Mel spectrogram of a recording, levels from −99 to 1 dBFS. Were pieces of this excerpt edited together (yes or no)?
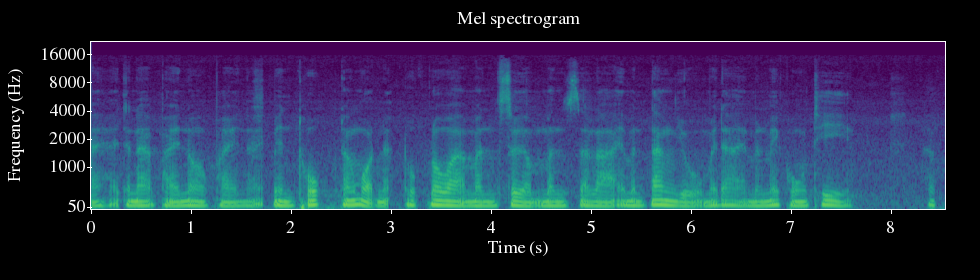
yes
